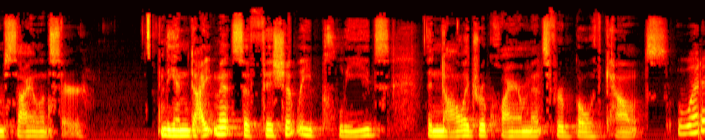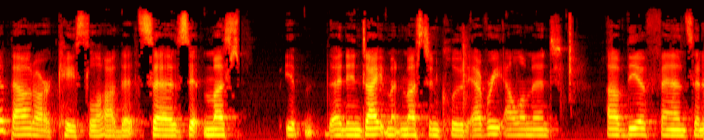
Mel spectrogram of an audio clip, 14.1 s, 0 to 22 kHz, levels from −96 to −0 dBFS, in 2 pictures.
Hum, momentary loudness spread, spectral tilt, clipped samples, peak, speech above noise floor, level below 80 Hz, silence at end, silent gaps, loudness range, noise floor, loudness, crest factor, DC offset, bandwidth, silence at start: none; 10 LU; -4.5 dB/octave; under 0.1%; -2 dBFS; 40 dB; -66 dBFS; 0 s; none; 5 LU; -65 dBFS; -25 LUFS; 24 dB; under 0.1%; 16.5 kHz; 0 s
